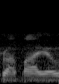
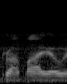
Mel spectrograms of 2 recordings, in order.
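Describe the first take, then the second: First: The letter after 'drop' sounds like 'eye'. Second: The letter after 'drop' sounds like 'eye'.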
